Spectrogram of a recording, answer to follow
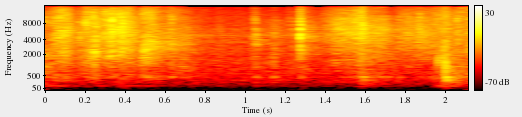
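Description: Sharp knife slicing through a sheet of foam underlay on a wooden table: a faint scratchy rasp with small clicks, broken by a brief pause just before a second in.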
